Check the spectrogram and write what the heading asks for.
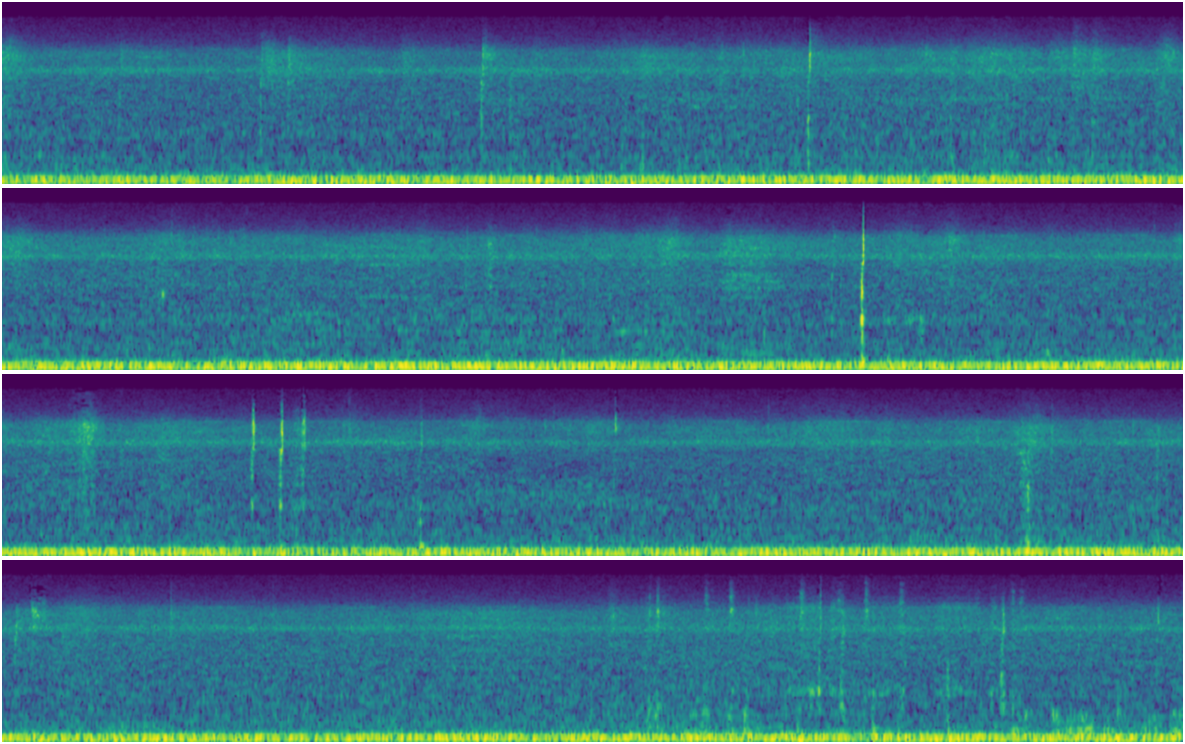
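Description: Steady low outdoor rumble with a faint, steady high tone above it, and two sharp clicks about halfway through.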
